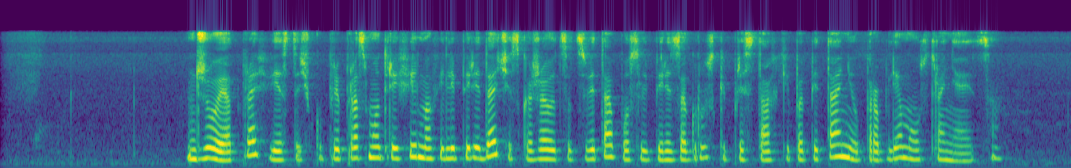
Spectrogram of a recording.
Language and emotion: Russian, neutral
